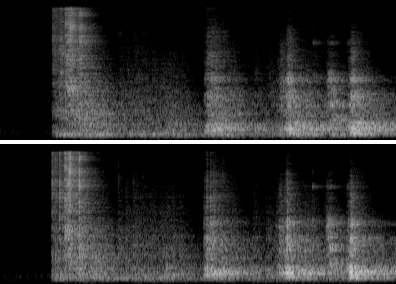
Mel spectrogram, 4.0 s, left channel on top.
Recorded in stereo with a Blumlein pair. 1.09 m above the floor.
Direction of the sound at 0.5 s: 35° right.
